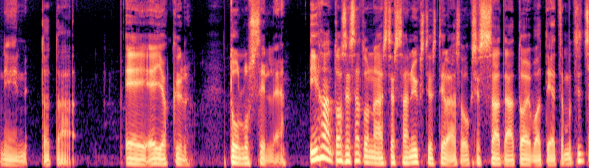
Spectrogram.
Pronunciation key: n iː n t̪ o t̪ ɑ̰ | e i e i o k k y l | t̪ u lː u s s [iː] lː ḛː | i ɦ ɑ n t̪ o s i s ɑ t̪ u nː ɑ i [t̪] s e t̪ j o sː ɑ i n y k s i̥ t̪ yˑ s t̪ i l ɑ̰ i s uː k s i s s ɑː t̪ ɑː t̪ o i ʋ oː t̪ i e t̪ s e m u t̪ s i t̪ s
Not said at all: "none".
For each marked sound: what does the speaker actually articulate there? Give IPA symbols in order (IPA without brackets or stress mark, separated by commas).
i, none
